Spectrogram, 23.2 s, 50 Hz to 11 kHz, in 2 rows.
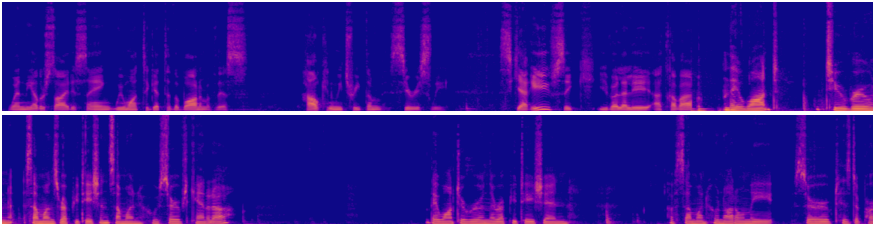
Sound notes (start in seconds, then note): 13.9 speaking French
